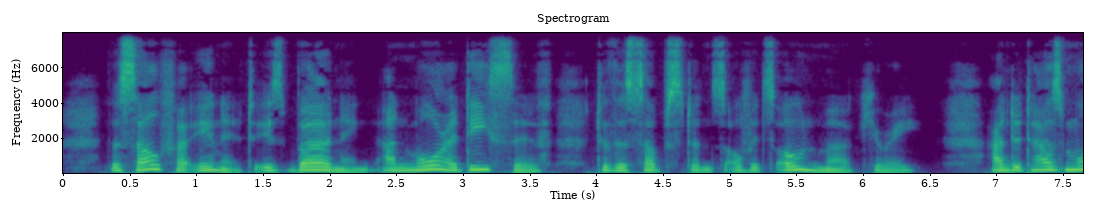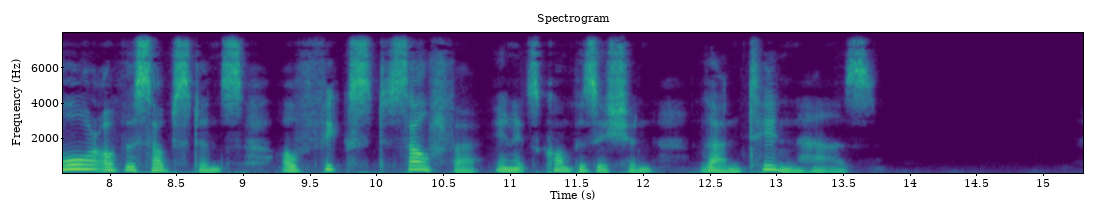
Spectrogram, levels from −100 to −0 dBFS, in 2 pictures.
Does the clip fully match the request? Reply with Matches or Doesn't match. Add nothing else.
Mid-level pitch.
Matches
